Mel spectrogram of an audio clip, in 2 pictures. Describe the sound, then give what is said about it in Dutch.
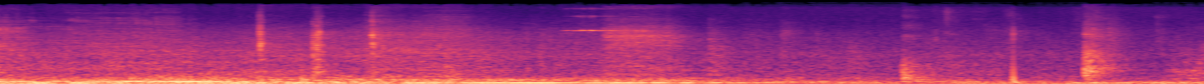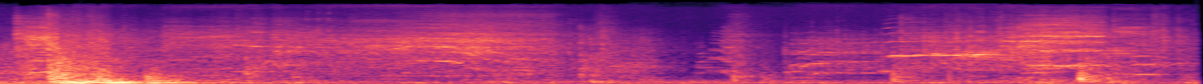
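The front door of a squatted building, a former hotel, is opened and shut, with a few sharp clunks and knocks scattered over a steady low rumble and no one talking. “Ik doe het open en kom wel even naar beneden.”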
